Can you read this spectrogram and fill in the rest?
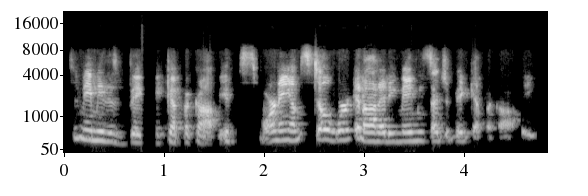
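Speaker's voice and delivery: normal talking voice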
